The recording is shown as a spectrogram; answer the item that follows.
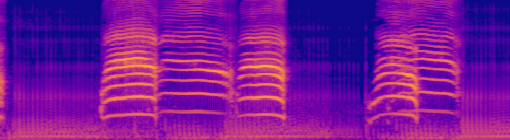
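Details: Tiny newborn kitten calling for its mother and owner, pleading with four bright, harmonic meows, three in a quick run and one after a short pause, each slightly arched in pitch.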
